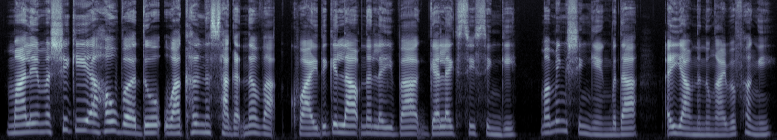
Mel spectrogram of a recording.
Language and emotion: Manipuri, happy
